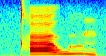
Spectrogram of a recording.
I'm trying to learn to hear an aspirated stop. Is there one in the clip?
yes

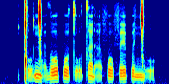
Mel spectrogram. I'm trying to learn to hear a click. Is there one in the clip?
yes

